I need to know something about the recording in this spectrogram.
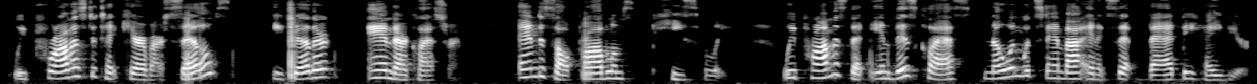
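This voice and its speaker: Teacher doing a nice schoolgirl, soft but firm, bright voice. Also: mid-range voice, expressive, a little slow. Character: kind, firm schoolgirl classmate.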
